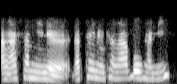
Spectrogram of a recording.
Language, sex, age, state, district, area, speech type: Bodo, female, 30-45, Assam, Baksa, rural, conversation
